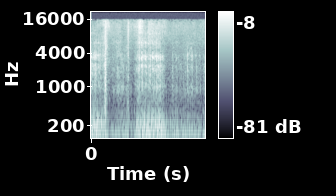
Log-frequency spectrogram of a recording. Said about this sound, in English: Just a nice wholesome purr for you.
